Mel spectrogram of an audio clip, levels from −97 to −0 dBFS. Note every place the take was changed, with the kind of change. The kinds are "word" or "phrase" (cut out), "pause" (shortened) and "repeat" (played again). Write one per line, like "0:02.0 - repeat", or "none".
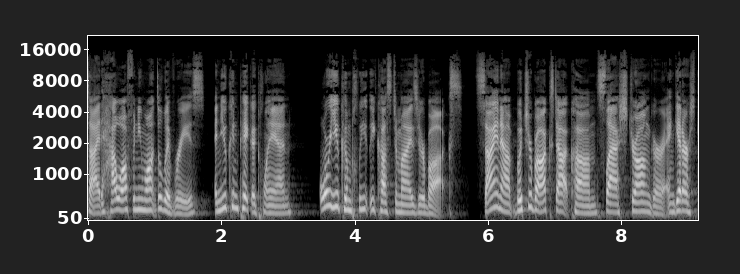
0:01.8 - pause
0:02.5 - word
0:03.8 - word
0:05.7 - pause
0:06.4 - word

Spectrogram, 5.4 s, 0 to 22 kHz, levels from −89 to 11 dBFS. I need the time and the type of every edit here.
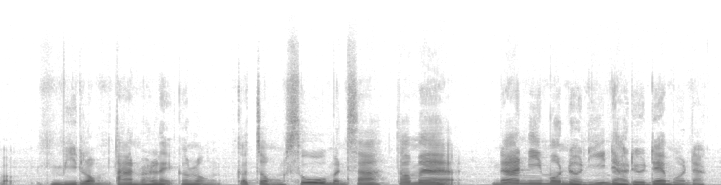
0:01.7 - pause
0:02.9 - pause
0:03.5 - pause

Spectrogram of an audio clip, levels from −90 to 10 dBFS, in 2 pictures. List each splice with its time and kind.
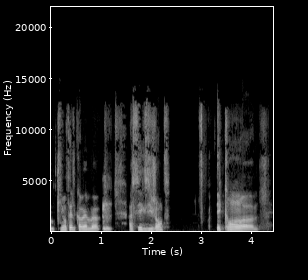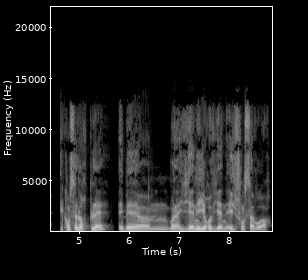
0:04.4 - pause
0:05.7 - pause

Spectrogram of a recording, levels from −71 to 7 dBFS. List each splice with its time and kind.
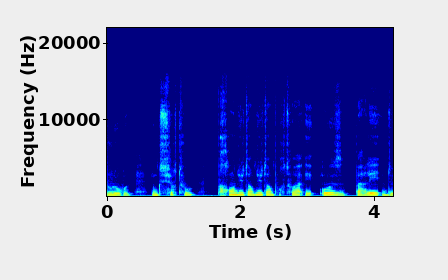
0:02.2 - repeat

